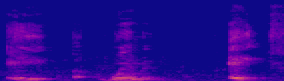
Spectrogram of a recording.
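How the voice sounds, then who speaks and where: A man's voice: a little high, slow pace. A man co-hosting a podcast, telling stories in casual chat, laughing often and acting out what people said. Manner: animated storyteller, laughs often, acts out quotes. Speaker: podcast co-host. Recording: echoey room with background noise.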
